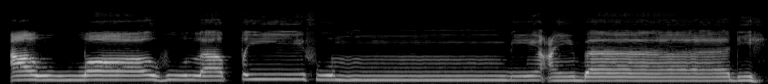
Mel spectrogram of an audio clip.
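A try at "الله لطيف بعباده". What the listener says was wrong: Kepanjangan banyak Umi.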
